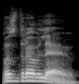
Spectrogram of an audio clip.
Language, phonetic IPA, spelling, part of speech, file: Russian, [pəzdrɐˈvlʲæjʊ], поздравляю, verb, Ru-поздравляю.ogg
- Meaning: first-person singular present indicative imperfective of поздравля́ть (pozdravljátʹ)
